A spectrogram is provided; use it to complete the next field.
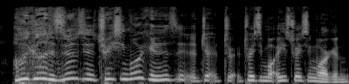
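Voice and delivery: frantic, high, stammering babble, tripping over words. Retelling trying to explain to the person beside the speaker, imitating frantic excitement. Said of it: "frantically trying to explain to Kate".

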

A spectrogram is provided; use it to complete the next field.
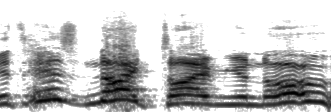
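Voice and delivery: furious shout. Playing a character who turns around to the others: angry yell. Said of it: "I wanna turn around and angrily yell".

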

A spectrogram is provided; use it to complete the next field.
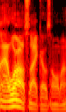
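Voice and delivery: very low, soft, quiet cartoon voice. Trying a character voice from The Simpsons: Moe from The Simpsons voice. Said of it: "let me try Mo".

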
